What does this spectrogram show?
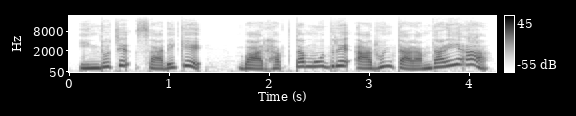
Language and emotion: Santali, surprised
